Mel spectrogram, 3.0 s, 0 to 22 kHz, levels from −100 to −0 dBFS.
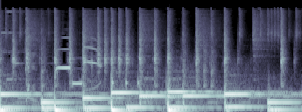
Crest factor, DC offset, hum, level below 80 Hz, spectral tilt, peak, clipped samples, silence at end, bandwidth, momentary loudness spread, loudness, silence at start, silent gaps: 14 dB; under 0.1%; none; -20 dBFS; -7 dB/octave; 0 dBFS; under 0.1%; 0 s; 16 kHz; 5 LU; -16 LUFS; 0 s; none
